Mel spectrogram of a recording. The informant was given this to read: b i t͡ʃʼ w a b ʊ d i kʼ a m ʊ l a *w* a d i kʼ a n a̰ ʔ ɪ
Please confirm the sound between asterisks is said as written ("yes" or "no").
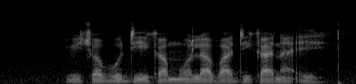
no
